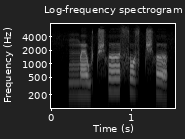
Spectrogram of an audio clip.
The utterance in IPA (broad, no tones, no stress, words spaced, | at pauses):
ŋ͡mɛwt͡ʃʰəːsoz t͡ʃʰə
